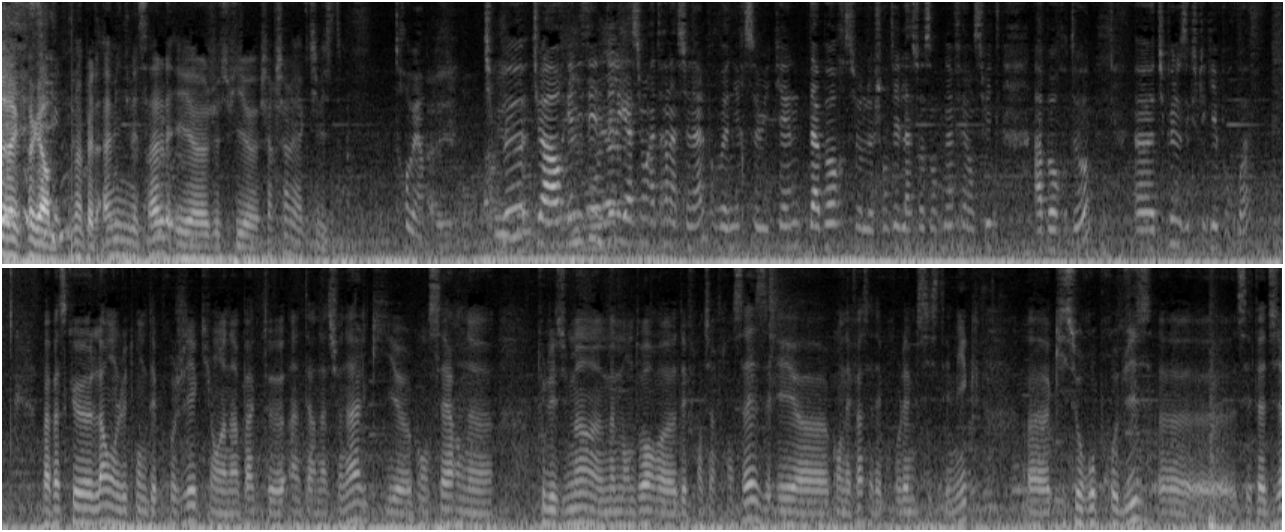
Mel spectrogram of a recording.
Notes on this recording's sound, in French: Le son n’est pas toujours parfait car le terrain n’est pas le meilleur studio d’enregistrement. Pendant ce weekend de puissance militante.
